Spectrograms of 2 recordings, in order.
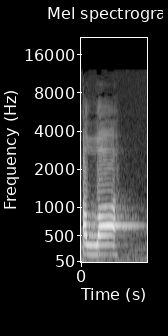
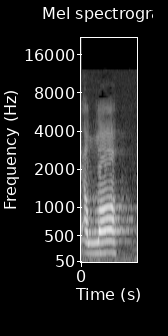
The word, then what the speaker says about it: Allah: and make an effort it is not it's Allah not Al is Allah say Allah Allah so when I made this look here it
